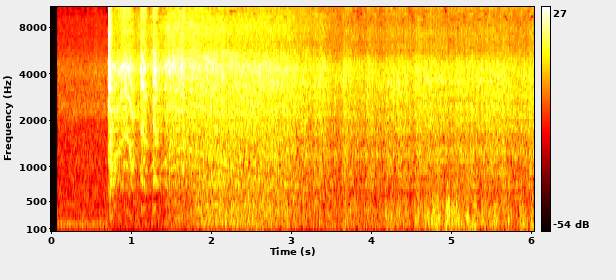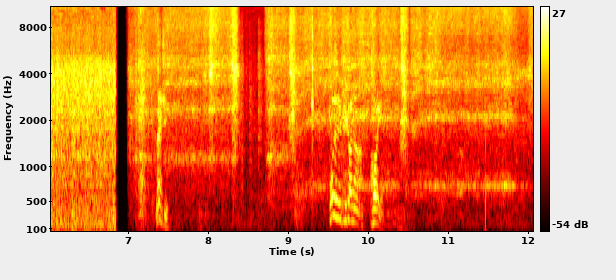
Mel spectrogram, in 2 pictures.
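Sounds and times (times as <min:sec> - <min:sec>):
car engine starting and running: 0:00.1 - 0:06.9.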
